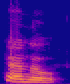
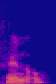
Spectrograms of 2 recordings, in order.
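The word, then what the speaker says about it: colonel: Your next word is kernel.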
